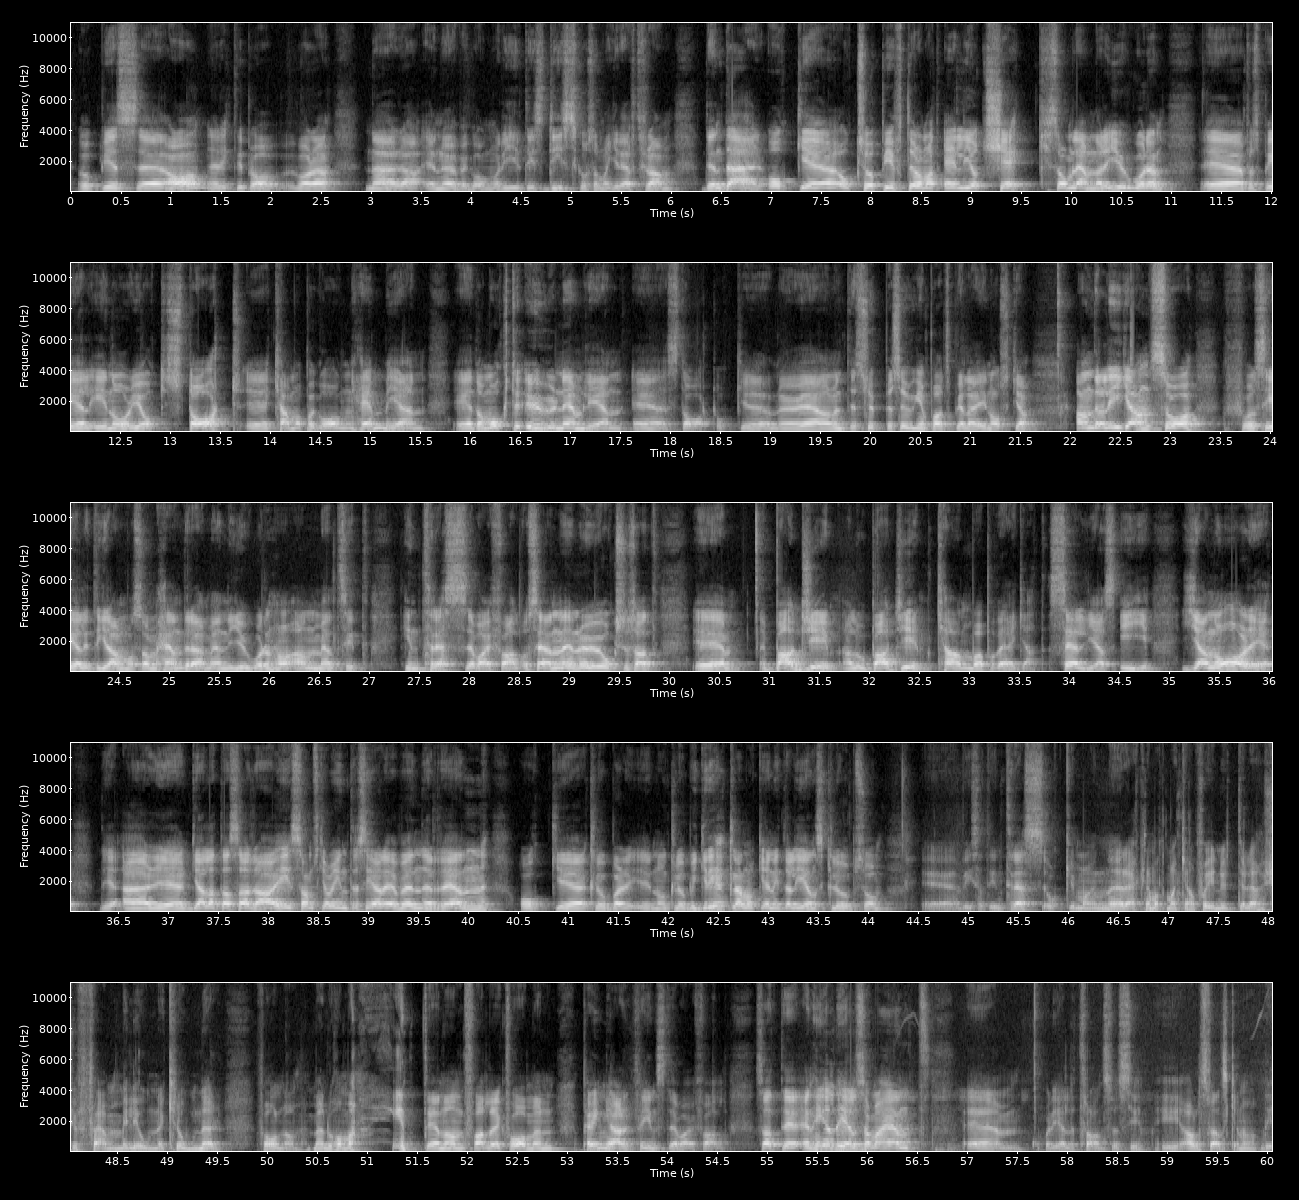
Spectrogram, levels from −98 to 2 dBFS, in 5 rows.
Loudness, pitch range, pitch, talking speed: -18 LUFS, 120-150 Hz, 130 Hz, 175 wpm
